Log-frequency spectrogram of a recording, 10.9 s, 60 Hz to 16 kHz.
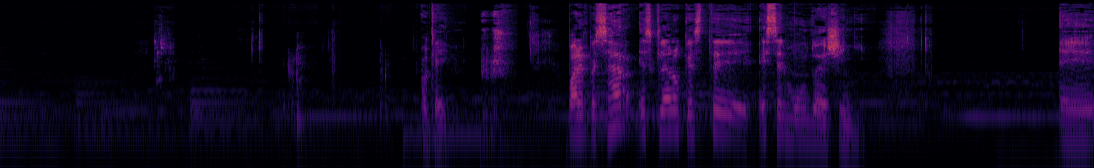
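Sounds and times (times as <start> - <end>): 
person drinking water with wet gulps: 2.5 - 4.0
speech: 4.2 - 9.1, 10.6 - 10.9.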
